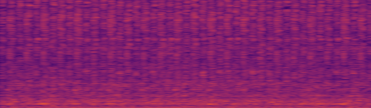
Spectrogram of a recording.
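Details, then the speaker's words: Nissan Platina at idle, owner reports power loss and shaking at stoplights, exhaust backfiring: rough, regular stumble and uneven pulsing as one cylinder drops out; spark test shows a faulty ignition coil causing the misfire. "entonces aquí en nuestra bobina es donde está la falla amigas y amigos"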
